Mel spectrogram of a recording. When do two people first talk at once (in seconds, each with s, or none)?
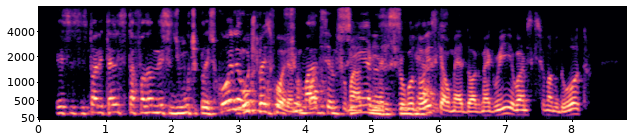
2.8 s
